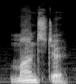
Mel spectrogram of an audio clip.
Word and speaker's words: Munster: a guy called Vincent Munster, all right, even though it's spelled with a U instead of an O, we understand that it's more of a play on words. All right, it's pronounced the same, so it carries a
